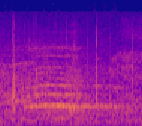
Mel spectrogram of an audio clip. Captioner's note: audience applauding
